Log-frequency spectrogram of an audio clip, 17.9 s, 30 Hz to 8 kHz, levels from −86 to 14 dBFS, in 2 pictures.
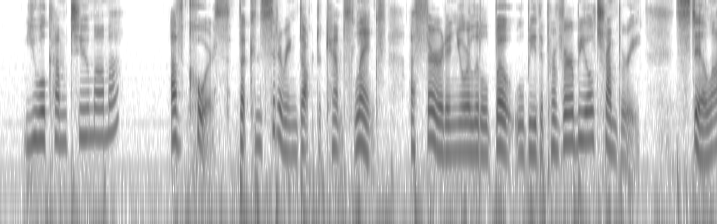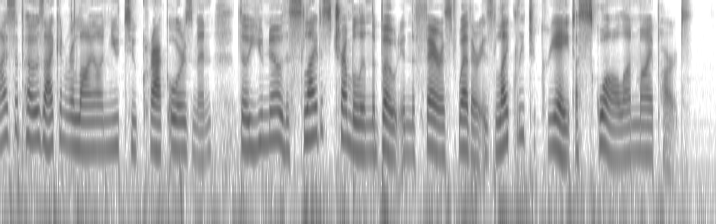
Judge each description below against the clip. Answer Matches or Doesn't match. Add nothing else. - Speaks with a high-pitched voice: Matches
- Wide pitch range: Doesn't match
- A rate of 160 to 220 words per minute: Matches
